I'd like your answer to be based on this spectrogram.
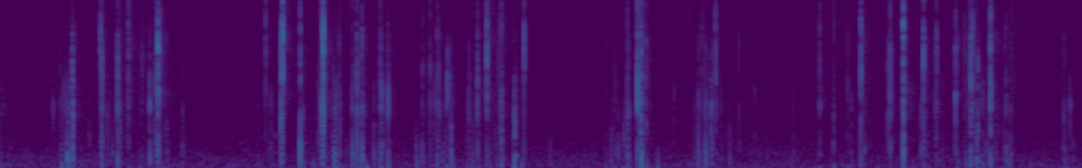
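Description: A small, filled, sealed plastic-foil baking soda sachet with a crimped foil edge is crinkled and scratched with long nails. Quick, bright crackling crinkles and scratchy rustles come in uneven bursts over a faint steady low hum, with each crackle cutting off sharply.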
